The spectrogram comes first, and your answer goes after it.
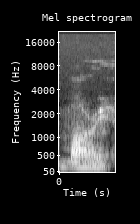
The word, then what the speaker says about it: maria: Anyhow, that's just one of the Maria. That's how you say it in plural. Maria.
